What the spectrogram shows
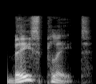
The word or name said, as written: baseplate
